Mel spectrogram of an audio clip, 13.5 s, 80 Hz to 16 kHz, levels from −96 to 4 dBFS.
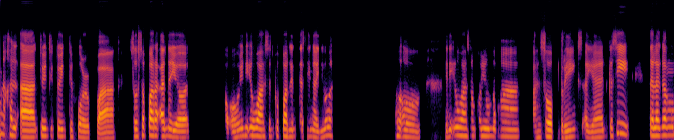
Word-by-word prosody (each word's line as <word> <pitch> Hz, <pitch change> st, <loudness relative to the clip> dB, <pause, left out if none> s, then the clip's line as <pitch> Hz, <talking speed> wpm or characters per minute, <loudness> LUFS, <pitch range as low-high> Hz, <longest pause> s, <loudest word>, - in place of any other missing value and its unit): nakal 225 Hz, -4 st, -1 dB
ah, 165 Hz, -1 st, +7 dB
2024 185 Hz, -5 st, -2 dB, 0.2 s
pa. 145 Hz, +3 st, +4 dB, 0.3 s
So, 185 Hz, -, -4 dB
sa 185 Hz, +4 st, -1 dB
paraan 205 Hz, -3 st, +4 dB
na 190 Hz, -, +1 dB
yun 160 Hz, -1 st, +3 dB, 0.8 s
oo, 155 Hz, +3 st, -2 dB
iniiwasan 195 Hz, -2 st, +1 dB
ko 195 Hz, -, -5 dB
pa 190 Hz, -2 st, +3 dB
rin 180 Hz, +1 st, -5 dB
kasi 180 Hz, 0 st, -8 dB
ngayon. 175 Hz, +6 st, -2 dB, 1.3 s
Oo, 170 Hz, -5 st, -3 dB, 0.5 s
iniiwasan 195 Hz, +1 st, -1 dB
ko 200 Hz, -, -16 dB
yung 190 Hz, 0 st, +1 dB
mga, 185 Hz, -2 st, -3 dB, 0.3 s
ah, 155 Hz, +1 st, -9 dB
soft 175 Hz, -2 st, +4 dB
drinks, 165 Hz, +4 st, -4 dB
ayan. 155 Hz, +1 st, -1 dB
Kasi 245 Hz, +4 st, +1 dB, 0.4 s
talagang 210 Hz, +1 st, +3 dB
185 Hz, 120 wpm, -24 LUFS, 165-200 Hz, 1.3 s, ah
